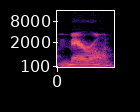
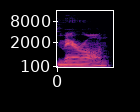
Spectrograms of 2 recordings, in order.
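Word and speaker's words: Mairon: Uh Meron, Prince Meron of Dorne, Meron, M A I R O N, was Sauron's name when he was a Maya.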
